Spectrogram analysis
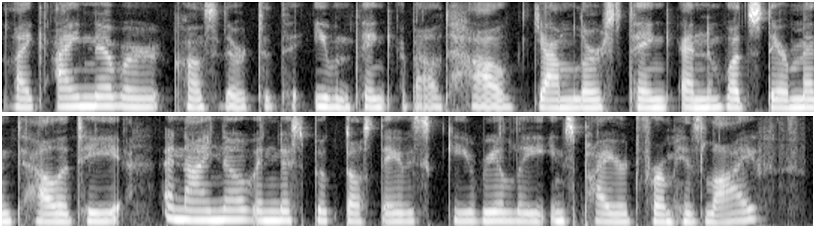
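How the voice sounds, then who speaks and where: A young woman whose first language is Turkish, chatting softly about her thrift finds and books in a casual vlog, with pauses and restarts. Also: on the high side, no room sound, studio quality. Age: young adult. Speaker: vlogger, university student. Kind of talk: casual vlog voice-over chat.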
